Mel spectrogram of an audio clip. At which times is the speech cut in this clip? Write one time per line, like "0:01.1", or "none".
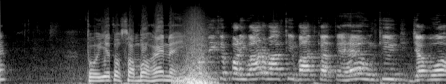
0:02.0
